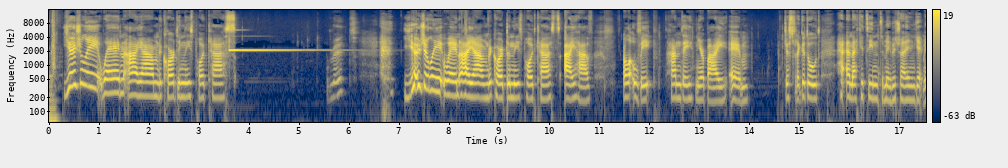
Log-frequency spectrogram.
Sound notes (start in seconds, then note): 0.0 intro music; 0.2 more laughing; 5.5 apple message ping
